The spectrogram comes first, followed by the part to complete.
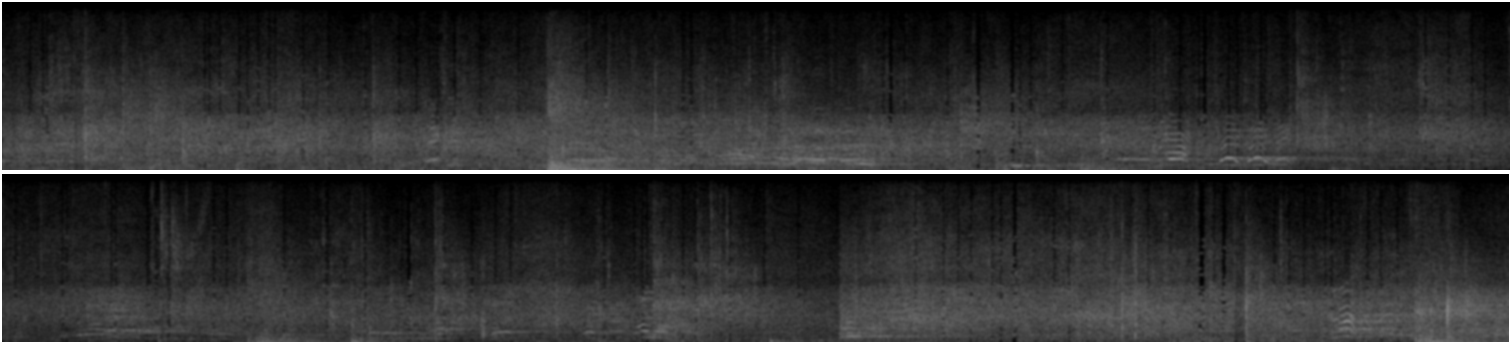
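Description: Ice hockey rink sound from game footage: skates and sticks on the ice with a few sharp knocks about twelve seconds in, and faint voices. The sound changes abruptly twice as the footage cuts.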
